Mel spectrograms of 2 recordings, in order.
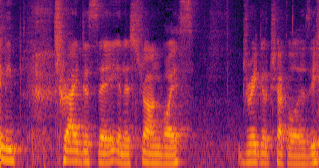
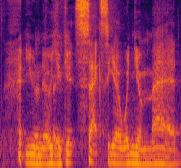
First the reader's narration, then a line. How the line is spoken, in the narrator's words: Draco growled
